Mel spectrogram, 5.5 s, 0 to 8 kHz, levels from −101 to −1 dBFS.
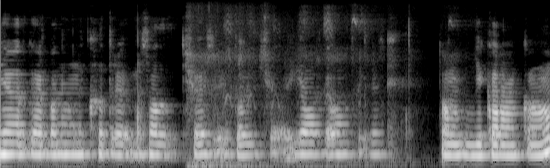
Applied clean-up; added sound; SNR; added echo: neural mask model DeepFilterNet 3.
